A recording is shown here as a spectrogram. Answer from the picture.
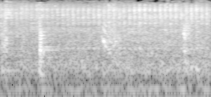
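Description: A low, steady mechanical whir in the background, with a faint click about half a second in.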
